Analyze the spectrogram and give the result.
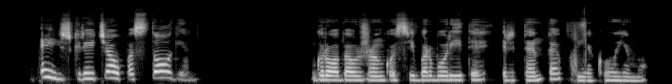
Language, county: Lithuanian, Marijampolė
